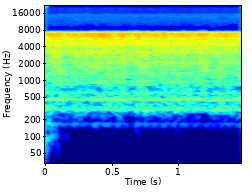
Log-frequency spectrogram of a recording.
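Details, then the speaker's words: N-scale model locomotive "Wadloper" motor under repair, bench-tested on a transformer before full assembly: steady high buzzing whine at constant pitch with no stutter; runs, still needs a shim under the motor and tweaking. "So it runs. So at least oh, a little bit success."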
